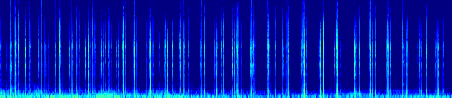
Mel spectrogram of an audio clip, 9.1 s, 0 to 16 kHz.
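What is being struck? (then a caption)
Metal microphone capsules of a handheld recorder. Long purple acrylic nails tap and scratch the two metal microphone capsules of a small black plastic Tascam DR-05 handheld recorder held upright. About 44 sharp, dry clicks arrive in quick, uneven bursts over a soft scratchy rustle. Each click is bright and ticking, centered around 2.3 kHz, and dies almost instantly.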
